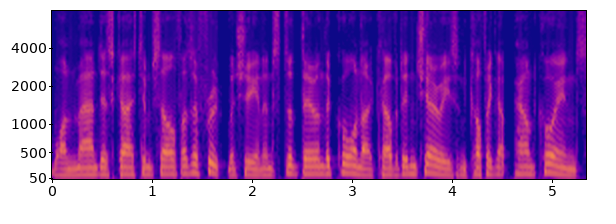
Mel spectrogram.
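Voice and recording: A natural voice reading aloud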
